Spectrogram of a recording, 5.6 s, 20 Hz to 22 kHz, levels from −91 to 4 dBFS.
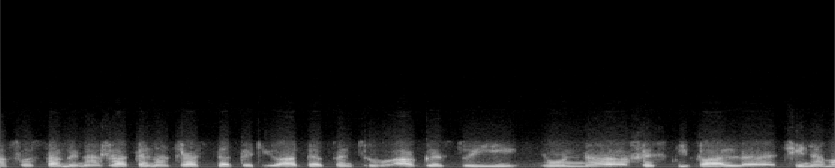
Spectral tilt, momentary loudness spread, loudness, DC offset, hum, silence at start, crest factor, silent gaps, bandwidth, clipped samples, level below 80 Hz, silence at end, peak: -7 dB/octave; 6 LU; -19 LUFS; under 0.1%; 50 Hz at -70 dBFS; 0 s; 18 dB; none; 4 kHz; under 0.1%; -80 dBFS; 0 s; -2 dBFS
